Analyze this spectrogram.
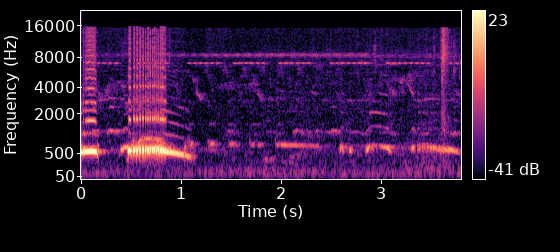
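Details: Spotted dove lure recording opening with a loud, drawn-out, down-slurred coo. Softer cooing from other doves trails after it.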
